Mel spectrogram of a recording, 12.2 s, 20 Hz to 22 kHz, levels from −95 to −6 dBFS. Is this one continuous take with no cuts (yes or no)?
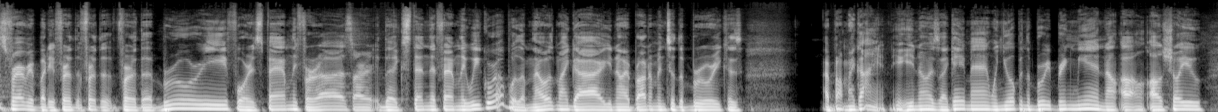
yes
